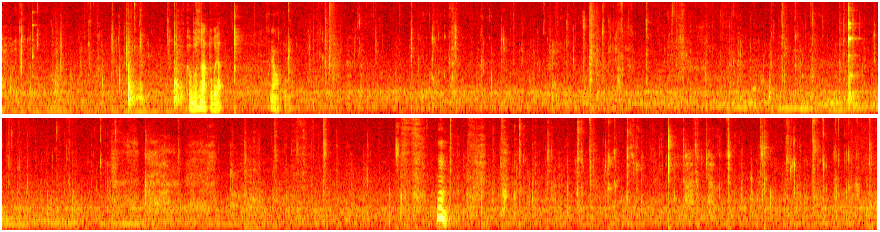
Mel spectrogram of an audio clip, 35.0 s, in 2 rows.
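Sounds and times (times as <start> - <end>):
biting and chewing food: 26.6 - 35.0.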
